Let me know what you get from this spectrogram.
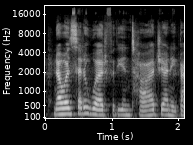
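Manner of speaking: ordinary delivery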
